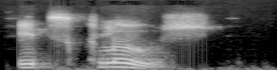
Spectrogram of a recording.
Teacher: kalau nada bicara kalian rendah, terus agak naik dikit, terus turun lagi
